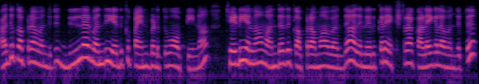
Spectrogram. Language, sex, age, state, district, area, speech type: Tamil, female, 30-45, Tamil Nadu, Erode, rural, spontaneous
